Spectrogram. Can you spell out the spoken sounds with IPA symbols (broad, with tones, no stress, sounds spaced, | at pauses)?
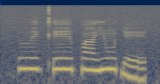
β e˦ kʼ eː˦ p ã˦ j ũ˦ ɗ e˨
